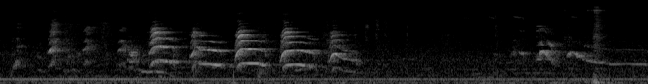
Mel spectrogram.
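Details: Toy Poodle at a pet shop lets out a run of high, falling yelping whines, about two per second, then a pause and a few softer drawn-out whimpers, with a constant low hum behind.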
